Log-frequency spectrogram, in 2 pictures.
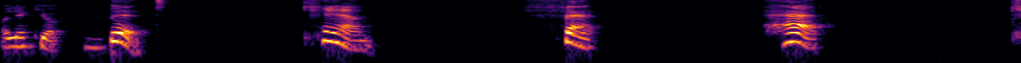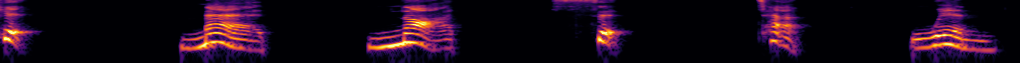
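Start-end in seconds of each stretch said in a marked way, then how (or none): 0.6-1.2 brief vowel in each one-syllable word; short vowel. Shown as a demonstration. Teacher modelling word list, short vowels. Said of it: "a pronúncia da vogal é curta". 2.0-13.5 brief vowel in each one-syllable word; short vowel. Shown as a demonstration. Teacher modelling word list, short vowels. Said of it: "a pronúncia da vogal é curta".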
